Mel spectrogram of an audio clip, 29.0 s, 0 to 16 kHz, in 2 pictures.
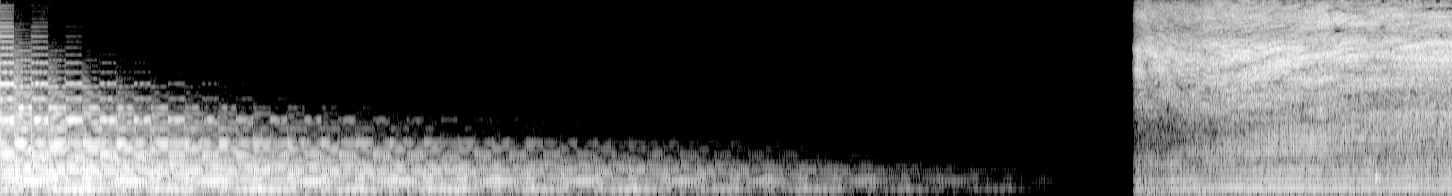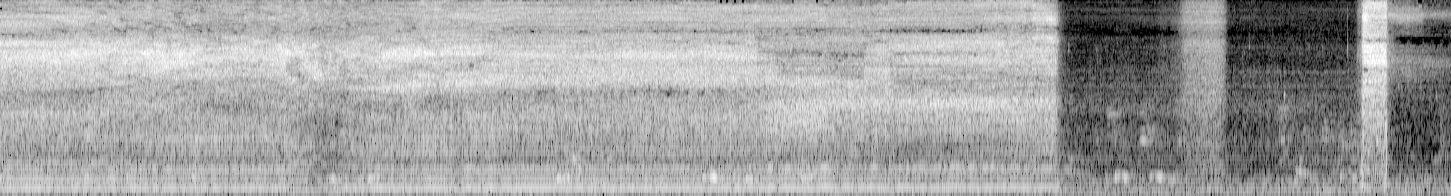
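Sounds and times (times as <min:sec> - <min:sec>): compressor electric hum: 0:11.4 - 0:25.3
loud high air hiss: 0:28.1 - 0:29.0.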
